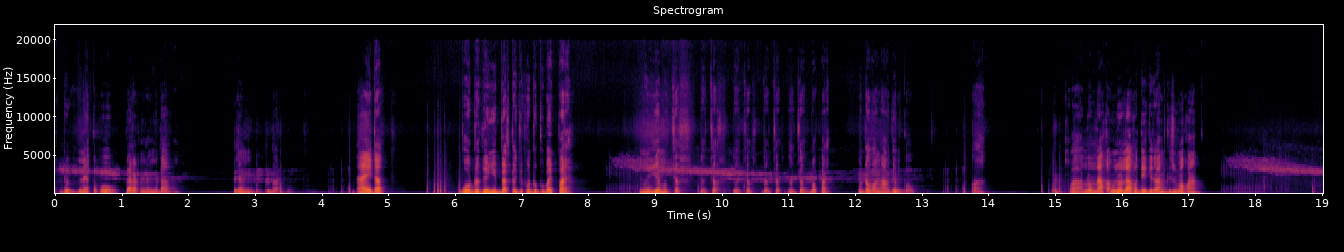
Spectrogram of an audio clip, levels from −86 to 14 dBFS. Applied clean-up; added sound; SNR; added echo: neural mask model RNNoise.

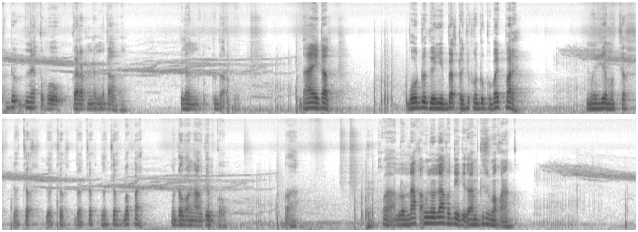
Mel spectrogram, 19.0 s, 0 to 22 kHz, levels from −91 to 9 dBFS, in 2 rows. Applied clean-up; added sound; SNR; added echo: none; Fireworks; 17 dB; none.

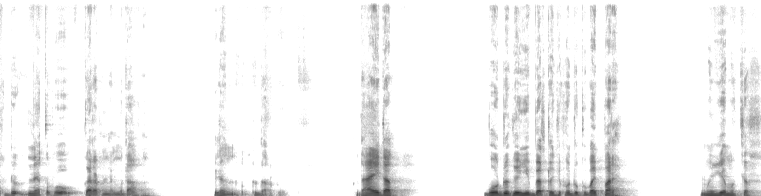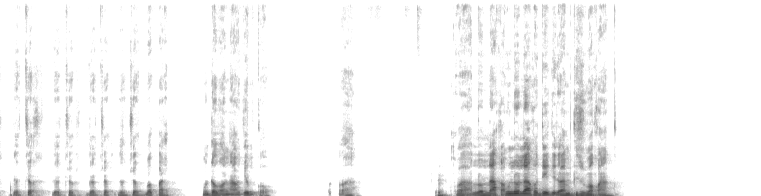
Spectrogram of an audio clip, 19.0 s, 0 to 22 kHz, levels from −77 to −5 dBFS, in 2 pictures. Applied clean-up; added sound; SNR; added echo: neural mask model Resemble Enhance denoiser.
